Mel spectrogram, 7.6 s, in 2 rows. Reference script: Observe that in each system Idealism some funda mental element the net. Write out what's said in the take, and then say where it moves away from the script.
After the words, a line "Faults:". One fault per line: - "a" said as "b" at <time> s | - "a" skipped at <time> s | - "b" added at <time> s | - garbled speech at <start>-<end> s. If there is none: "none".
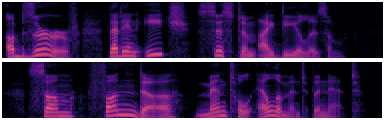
Observe that in each system Idealism some funda mental element the net.
Faults:
none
